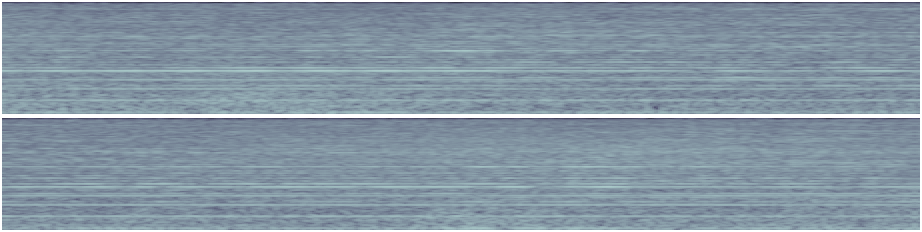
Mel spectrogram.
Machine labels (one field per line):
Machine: fan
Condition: normal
